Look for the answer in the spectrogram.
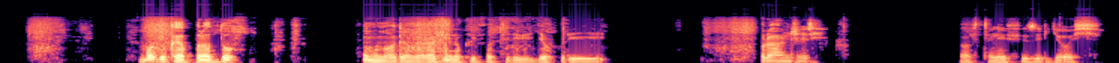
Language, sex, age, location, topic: Kinyarwanda, female, 18-24, Musanze, finance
